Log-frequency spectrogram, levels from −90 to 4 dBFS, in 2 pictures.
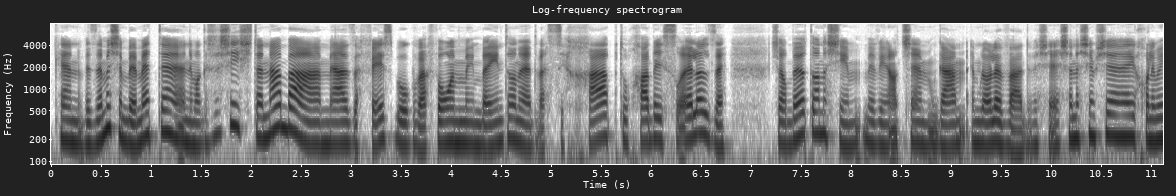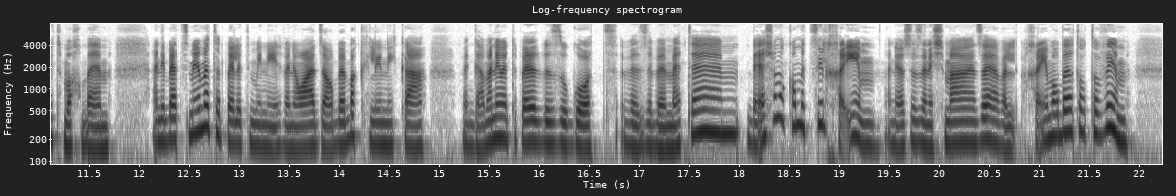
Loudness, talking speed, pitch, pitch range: -17 LUFS, 165 wpm, 175 Hz, 160-210 Hz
